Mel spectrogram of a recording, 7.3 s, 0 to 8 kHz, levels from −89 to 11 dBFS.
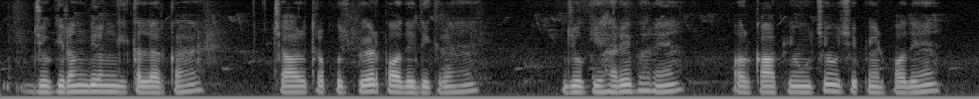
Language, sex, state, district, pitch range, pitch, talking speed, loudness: Hindi, male, Goa, North and South Goa, 135-155 Hz, 140 Hz, 220 wpm, -29 LUFS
